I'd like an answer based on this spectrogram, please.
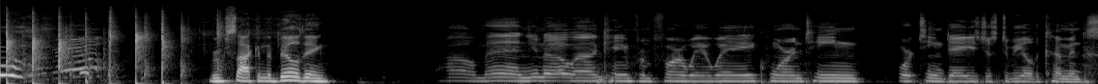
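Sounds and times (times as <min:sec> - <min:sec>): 
audience applause: 0:00.0 - 0:02.3
speech: 0:02.1 - 0:03.4, 0:04.8 - 0:10.9.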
